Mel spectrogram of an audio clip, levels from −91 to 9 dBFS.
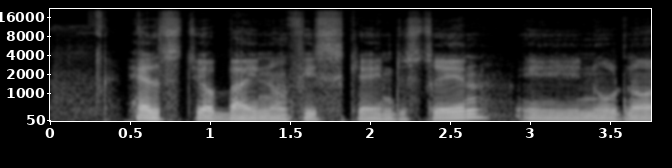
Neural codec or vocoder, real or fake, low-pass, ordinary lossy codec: none; real; 19.8 kHz; Opus, 32 kbps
